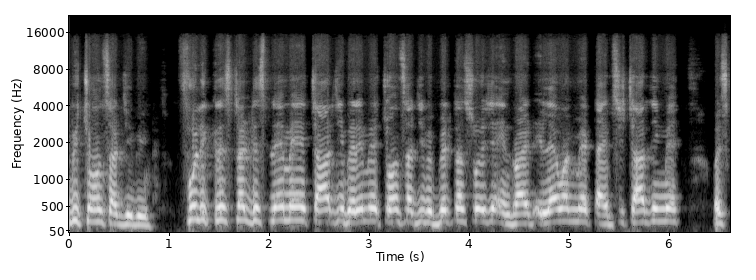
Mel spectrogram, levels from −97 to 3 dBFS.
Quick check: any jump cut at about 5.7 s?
no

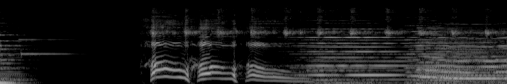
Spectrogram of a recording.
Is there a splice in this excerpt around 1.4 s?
yes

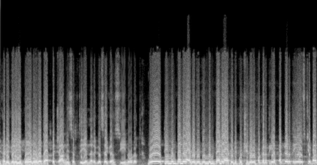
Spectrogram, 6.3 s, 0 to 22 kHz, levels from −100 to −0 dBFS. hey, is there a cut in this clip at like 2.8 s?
yes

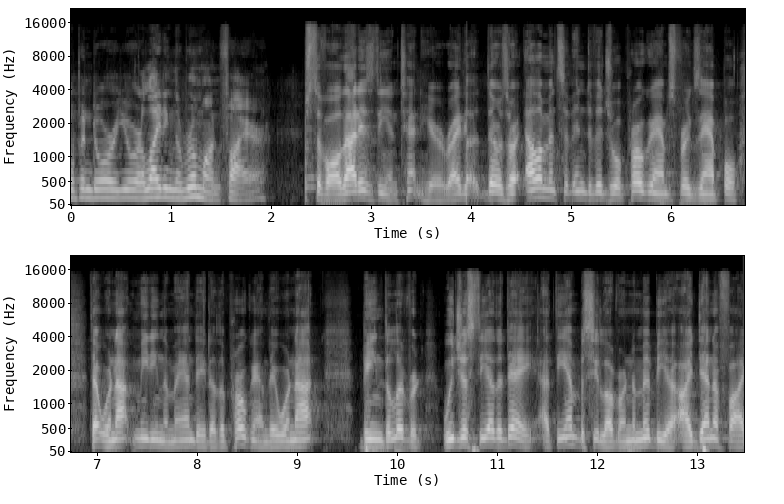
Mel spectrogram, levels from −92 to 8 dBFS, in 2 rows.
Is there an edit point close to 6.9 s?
no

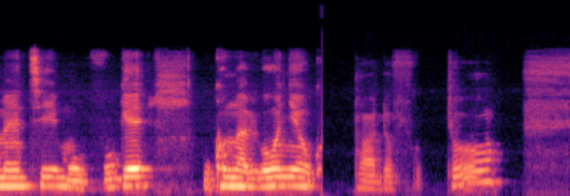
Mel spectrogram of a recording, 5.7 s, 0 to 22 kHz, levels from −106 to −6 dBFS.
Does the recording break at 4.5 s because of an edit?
no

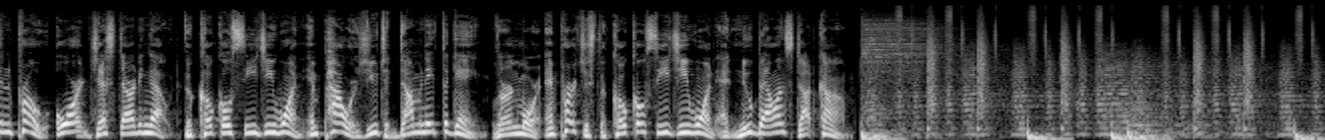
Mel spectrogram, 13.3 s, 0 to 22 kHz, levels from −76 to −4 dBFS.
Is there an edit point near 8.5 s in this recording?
yes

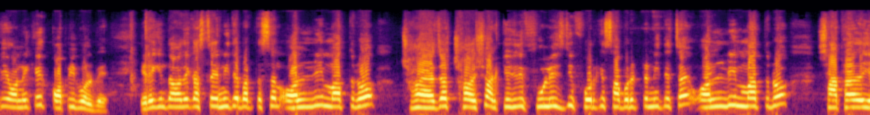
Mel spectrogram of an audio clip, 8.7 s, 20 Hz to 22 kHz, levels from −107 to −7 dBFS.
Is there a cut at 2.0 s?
no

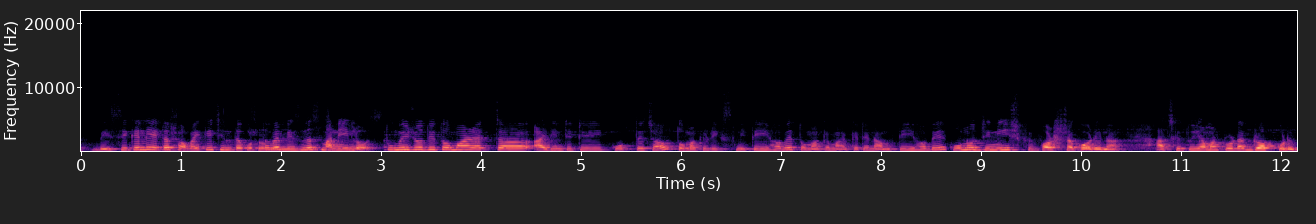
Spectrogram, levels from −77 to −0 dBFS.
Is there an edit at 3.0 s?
yes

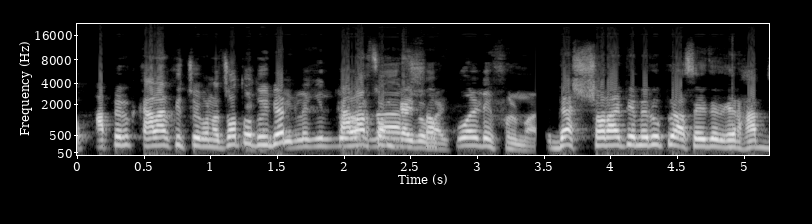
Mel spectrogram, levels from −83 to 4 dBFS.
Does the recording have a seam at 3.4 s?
yes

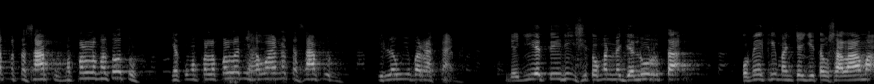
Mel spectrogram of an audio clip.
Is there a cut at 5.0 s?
yes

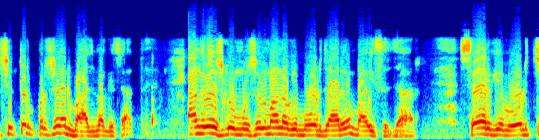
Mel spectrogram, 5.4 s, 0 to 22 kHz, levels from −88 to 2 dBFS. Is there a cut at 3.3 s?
no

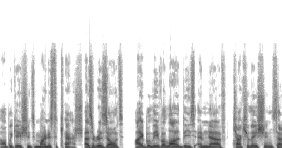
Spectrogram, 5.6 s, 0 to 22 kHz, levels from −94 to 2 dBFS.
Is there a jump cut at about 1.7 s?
yes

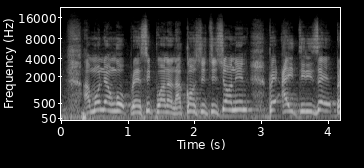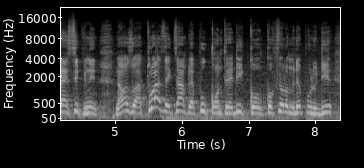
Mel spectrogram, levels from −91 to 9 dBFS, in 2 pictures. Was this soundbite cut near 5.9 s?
no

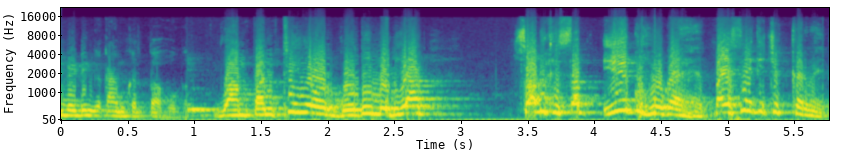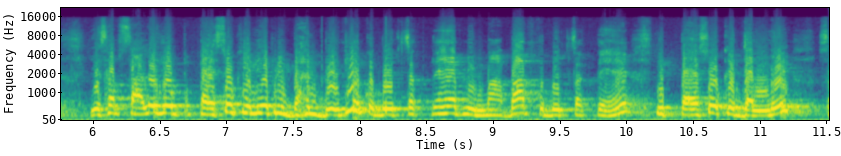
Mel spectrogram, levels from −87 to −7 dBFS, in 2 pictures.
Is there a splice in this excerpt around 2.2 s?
no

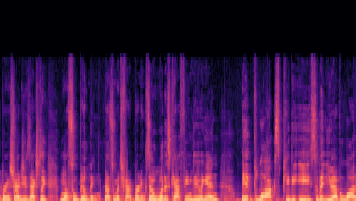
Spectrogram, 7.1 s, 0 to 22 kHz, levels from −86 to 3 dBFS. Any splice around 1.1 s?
no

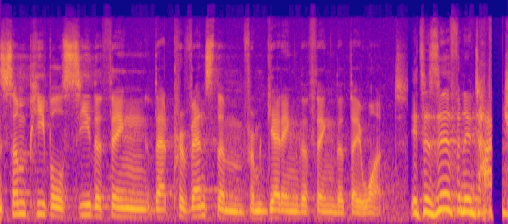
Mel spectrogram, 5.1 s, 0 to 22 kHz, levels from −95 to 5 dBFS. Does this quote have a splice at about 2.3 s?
no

